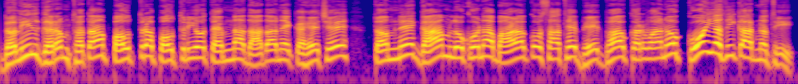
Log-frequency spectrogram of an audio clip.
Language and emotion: Gujarati, angry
